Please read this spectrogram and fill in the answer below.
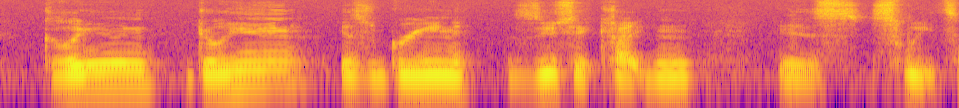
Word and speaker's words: grün: And then in the umlaut U is not the easiest thing to pronounce. It's like more of a U sound, but the way to pronounce it is that you say E. Act like you're saying E, then pucker your lips.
